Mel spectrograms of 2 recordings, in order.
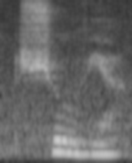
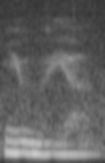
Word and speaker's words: lluvia: Yes, so the double L and the Y. So for lluvia, which we spell like this, you'll say it lluvia. Yes, instead of lluvia.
